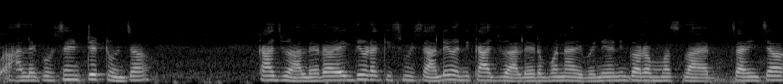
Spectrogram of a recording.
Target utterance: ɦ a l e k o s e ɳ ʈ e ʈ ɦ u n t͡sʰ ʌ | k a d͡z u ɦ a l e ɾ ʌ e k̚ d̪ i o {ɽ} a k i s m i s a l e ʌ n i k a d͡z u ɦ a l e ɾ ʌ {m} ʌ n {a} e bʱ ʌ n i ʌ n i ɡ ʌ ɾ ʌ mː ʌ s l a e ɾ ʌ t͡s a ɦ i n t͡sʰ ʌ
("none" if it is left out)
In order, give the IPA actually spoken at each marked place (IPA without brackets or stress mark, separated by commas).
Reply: ɽ, b, a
